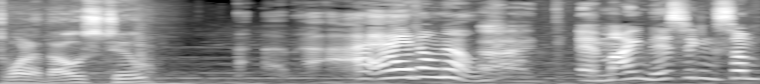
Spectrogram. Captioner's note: stammers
